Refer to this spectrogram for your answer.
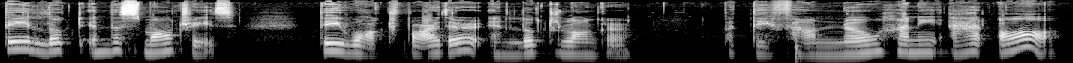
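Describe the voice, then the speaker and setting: A woman reading a children's story aloud in an expressive, deliberate narrating style. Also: fairly low pitch. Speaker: storybook reader.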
